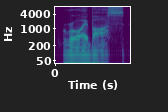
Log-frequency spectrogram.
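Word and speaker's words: rooibos: Ruy Boss tea, pronounced Roy Boss, may not be as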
